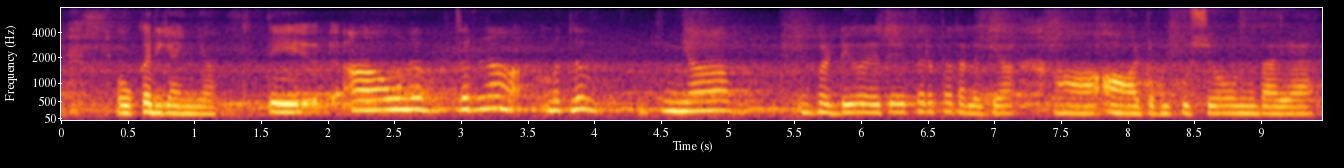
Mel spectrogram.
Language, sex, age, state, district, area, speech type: Dogri, female, 18-30, Jammu and Kashmir, Jammu, rural, spontaneous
